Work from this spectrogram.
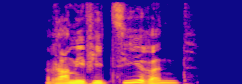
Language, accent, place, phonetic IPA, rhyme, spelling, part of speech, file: German, Germany, Berlin, [ʁamifiˈt͡siːʁənt], -iːʁənt, ramifizierend, verb, De-ramifizierend.ogg
- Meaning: present participle of ramifizieren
